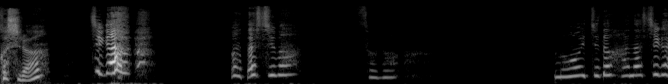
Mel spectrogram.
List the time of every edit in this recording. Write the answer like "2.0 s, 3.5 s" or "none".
3.6 s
